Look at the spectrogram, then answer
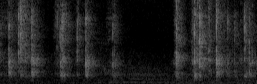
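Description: Rapid typing on a computer keyboard, close and fairly quiet, with dense clusters of key clicks, a brief lull, then another quick burst.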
